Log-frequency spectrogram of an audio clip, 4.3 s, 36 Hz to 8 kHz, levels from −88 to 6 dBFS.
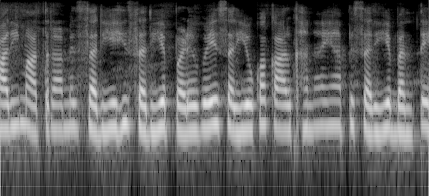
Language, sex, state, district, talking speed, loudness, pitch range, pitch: Hindi, female, Punjab, Pathankot, 235 wpm, -17 LUFS, 220-240 Hz, 225 Hz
